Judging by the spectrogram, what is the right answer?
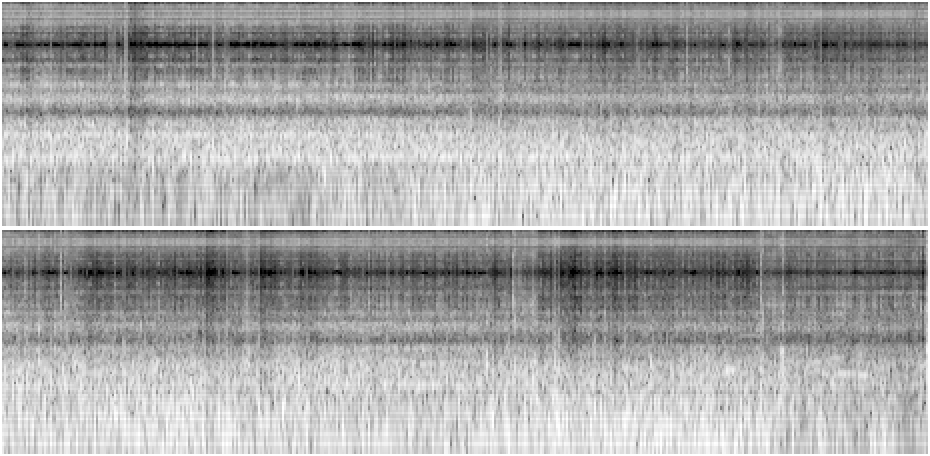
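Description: Wind buffeting the microphone of a bike-mounted action camera while riding, heard as a steady low rumble of rushing noise that grows a little louder about four seconds in.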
